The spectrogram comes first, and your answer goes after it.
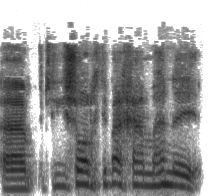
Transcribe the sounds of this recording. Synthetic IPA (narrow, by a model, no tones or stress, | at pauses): əːmdisoːnχdibaːχamhənɨ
